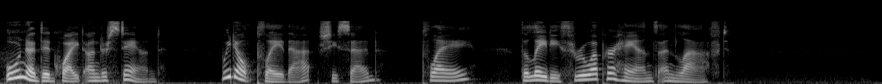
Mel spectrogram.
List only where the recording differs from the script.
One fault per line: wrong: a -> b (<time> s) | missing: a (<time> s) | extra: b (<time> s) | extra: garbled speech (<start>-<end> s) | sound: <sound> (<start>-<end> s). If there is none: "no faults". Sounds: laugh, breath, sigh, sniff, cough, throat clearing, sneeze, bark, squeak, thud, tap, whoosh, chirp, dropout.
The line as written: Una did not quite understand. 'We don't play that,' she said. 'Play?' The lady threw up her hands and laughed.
missing: not (0.6 s)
